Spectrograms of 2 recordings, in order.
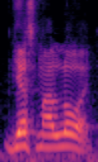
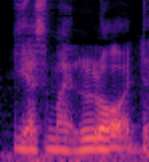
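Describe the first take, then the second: First: It sounds fake and insincere. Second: It sounds sincere and is said from the chest.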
